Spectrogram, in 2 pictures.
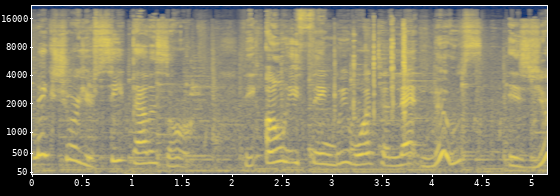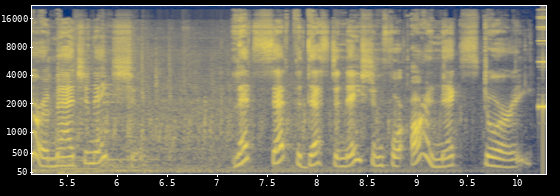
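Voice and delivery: ordinary delivery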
